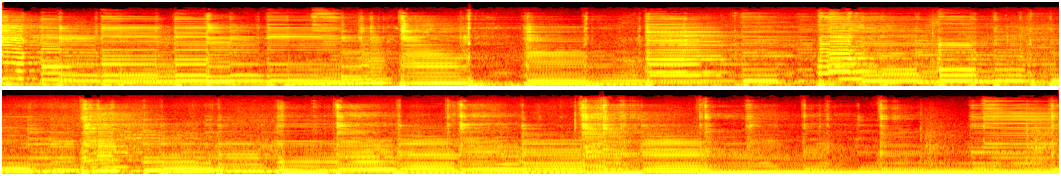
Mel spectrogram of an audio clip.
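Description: Guitar music with strummed chords over deep low notes.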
